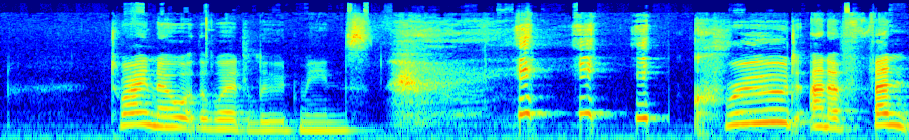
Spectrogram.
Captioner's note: laughs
